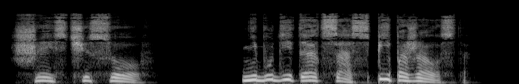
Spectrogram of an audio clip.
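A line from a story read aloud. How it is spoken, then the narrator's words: Whispered. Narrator (Russian): мама прошептала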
